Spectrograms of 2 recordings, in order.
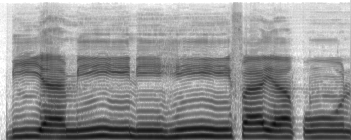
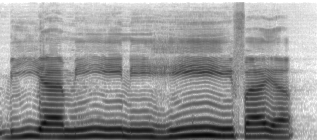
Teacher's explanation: Ini juga antum perhatikan ketika ada ya kecil seperti itu yang ikut di damir, demikian pula wau kecil yang ikut di damir. Ketika dia waqaf, maka ya dan wau tersebut tidak dibaca. Ini kan asalnya dia panjang.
